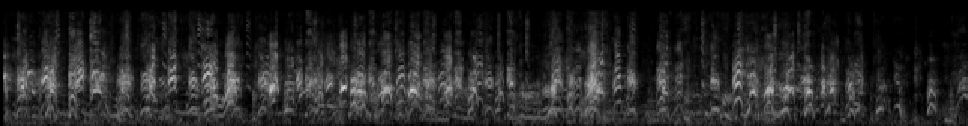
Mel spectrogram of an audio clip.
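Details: Pack of Pomeranian toy dogs playing fetch, barking almost nonstop in sharp, high yaps that overlap and tumble over one another throughout, several dogs calling at once.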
